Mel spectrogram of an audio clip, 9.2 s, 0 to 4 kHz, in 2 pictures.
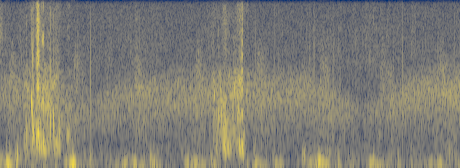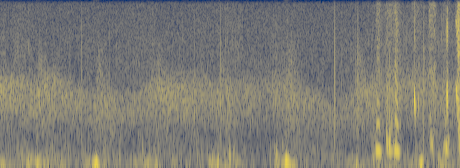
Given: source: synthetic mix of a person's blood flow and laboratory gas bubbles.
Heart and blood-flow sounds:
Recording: Doppler ultrasound of blood flow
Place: subclavian vein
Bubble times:
0.22-0.74 s: bubbles
2.10-2.49 s: bubbles
8.32-8.63 s: bubbles
8.70-8.82 s: bubbles
8.88-8.97 s: bubbles
9.02-9.12 s: bubbles
9.14-9.21 s: bubbles
From the record:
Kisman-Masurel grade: 223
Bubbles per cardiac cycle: several, 3 to 8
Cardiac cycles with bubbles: 10 to 50%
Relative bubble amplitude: loud (0.450 to 0.775)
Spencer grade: 2 (many but less than half of the cardiac periods contain bubble signals, singularly or in groups)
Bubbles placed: anywhere in the cardiac cycle

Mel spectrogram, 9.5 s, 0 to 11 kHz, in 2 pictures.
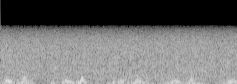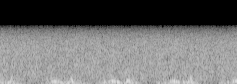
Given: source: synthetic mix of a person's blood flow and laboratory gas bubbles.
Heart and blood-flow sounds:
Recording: Doppler ultrasound of blood flow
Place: precordium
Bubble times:
0.00-0.02 s: bubbles
From the record:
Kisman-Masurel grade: 213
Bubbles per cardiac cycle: several, 3 to 8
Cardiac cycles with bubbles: 1 to 10%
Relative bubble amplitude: loud (0.450 to 0.775)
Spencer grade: 1 (occasional bubble signal discernible with the cardiac motion signal, with majority of cardiac periods free of bubbles)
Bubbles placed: only in the low amplitude regions of the cardiac cycle

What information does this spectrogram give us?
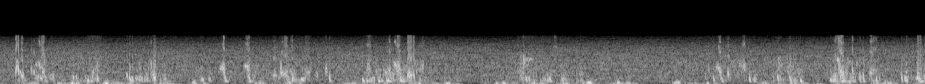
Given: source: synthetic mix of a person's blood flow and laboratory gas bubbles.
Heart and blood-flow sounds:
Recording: Doppler ultrasound of blood flow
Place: precordium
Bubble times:
0.12-0.57 s: bubbles
0.67-1.15 s: bubbles
1.23-1.70 s: bubbles
1.92-2.31 s: bubbles
2.43-2.60 s: bubbles
2.72-3.21 s: bubbles
3.24-3.35 s: bubbles
3.60-4.26 s: bubbles
5.17-5.70 s: bubbles
5.75-5.84 s: bubbles
7.01-7.59 s: bubbles
7.73-8.07 s: bubbles
8.28-8.84 s: bubbles
8.98-9.26 s: bubbles
From the record:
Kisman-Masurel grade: 233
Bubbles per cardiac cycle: several, 3 to 8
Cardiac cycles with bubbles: 50 to 99%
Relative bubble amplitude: loud (0.450 to 0.775)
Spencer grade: 3 (all of the cardiac periods contain showers or single bubble signals, but not dominating or overriding the cardiac motion signals)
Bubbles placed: anywhere in the cardiac cycle

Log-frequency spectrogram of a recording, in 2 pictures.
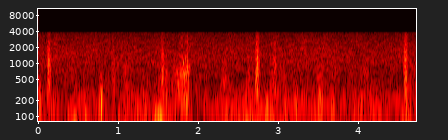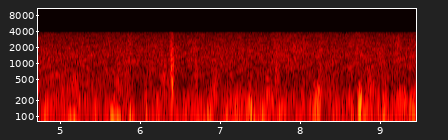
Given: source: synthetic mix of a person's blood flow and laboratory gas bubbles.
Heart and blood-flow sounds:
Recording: Doppler ultrasound of blood flow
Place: subclavian vein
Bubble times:
1.57-1.93 s: bubbles
From the record:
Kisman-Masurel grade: 113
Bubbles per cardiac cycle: 1 to 2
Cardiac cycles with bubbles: 1 to 10%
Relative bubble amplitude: loud (0.450 to 0.775)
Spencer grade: 1 (occasional bubble signal discernible with the cardiac motion signal, with majority of cardiac periods free of bubbles)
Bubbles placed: anywhere in the cardiac cycle

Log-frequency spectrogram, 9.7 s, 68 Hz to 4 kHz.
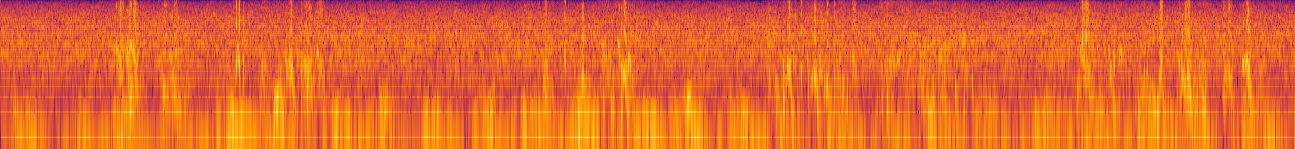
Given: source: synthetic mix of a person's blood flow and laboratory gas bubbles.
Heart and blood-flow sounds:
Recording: Doppler ultrasound of blood flow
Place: precordium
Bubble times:
0.84-1.10 s: bubbles
1.18-1.41 s: bubbles
1.73-1.89 s: bubbles
1.92-2.01 s: bubbles
2.04-2.50 s: bubbles
4.01-4.17 s: bubbles
4.21-4.79 s: bubbles
5.75-6.46 s: bubbles
6.58-7.33 s: bubbles
8.05-8.44 s: bubbles
8.47-8.76 s: bubbles
8.79-9.09 s: bubbles
9.15-9.50 s: bubbles
From the record:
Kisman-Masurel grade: 332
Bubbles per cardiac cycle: rolling drumbeat, 9 or more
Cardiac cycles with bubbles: 50 to 99%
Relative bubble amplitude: moderate (0.250 to 0.450)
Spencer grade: 3 (all of the cardiac periods contain showers or single bubble signals, but not dominating or overriding the cardiac motion signals)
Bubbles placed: anywhere in the cardiac cycle

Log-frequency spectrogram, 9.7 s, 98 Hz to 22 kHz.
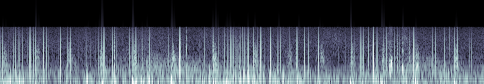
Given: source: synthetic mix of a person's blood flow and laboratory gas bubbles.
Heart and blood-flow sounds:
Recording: Doppler ultrasound of blood flow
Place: subclavian vein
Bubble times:
7.78-7.87 s: bubbles
8.04-8.09 s: bubbles
From the record:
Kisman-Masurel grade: 213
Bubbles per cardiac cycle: several, 3 to 8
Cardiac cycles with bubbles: 1 to 10%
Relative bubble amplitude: loud (0.450 to 0.775)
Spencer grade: 1 (occasional bubble signal discernible with the cardiac motion signal, with majority of cardiac periods free of bubbles)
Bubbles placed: anywhere in the cardiac cycle

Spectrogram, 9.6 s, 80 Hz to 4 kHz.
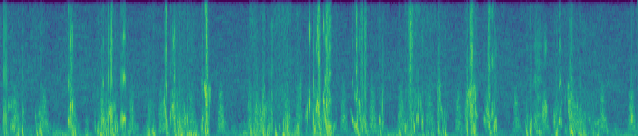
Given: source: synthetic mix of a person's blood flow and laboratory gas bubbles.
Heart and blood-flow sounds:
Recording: Doppler ultrasound of blood flow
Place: subclavian vein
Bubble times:
0.04-0.40 s: bubbles
0.52-0.68 s: bubbles
0.99-1.19 s: bubbles
1.42-1.92 s: bubbles
2.19-2.37 s: bubbles
2.43-2.92 s: bubbles
3.01-3.19 s: bubbles
3.74-4.55 s: bubbles
4.59-5.06 s: bubbles
5.25-5.53 s: bubbles
5.67-5.78 s: bubbles
5.97-6.74 s: bubbles
6.96-7.19 s: bubbles
7.25-7.50 s: bubbles
7.87-8.22 s: bubbles
8.29-9.04 s: bubbles
9.46-9.53 s: bubbles
From the record:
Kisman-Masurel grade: 343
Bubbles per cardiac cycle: rolling drumbeat, 9 or more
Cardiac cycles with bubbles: 100%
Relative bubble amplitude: loud (0.450 to 0.775)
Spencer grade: 3 (all of the cardiac periods contain showers or single bubble signals, but not dominating or overriding the cardiac motion signals)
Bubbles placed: anywhere in the cardiac cycle

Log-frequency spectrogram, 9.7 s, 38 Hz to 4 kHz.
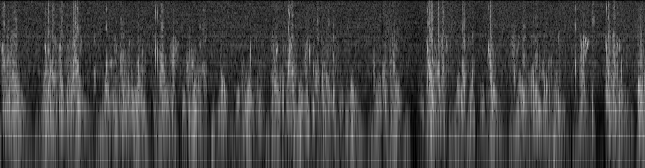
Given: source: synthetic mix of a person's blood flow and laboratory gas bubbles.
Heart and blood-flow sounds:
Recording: Doppler ultrasound of blood flow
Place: precordium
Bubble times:
0.00-0.33 s: bubbles
0.64-1.23 s: bubbles
1.39-1.45 s: bubbles
1.56-2.21 s: bubbles
2.29-2.50 s: bubbles
2.53-2.69 s: bubbles
2.76-3.10 s: bubbles
3.60-3.79 s: bubbles
3.83-3.97 s: bubbles
4.05-4.46 s: bubbles
4.54-5.08 s: bubbles
5.58-5.64 s: bubbles
5.71-6.01 s: bubbles
6.37-6.71 s: bubbles
6.92-7.13 s: bubbles
7.29-7.44 s: bubbles
7.66-8.43 s: bubbles
8.59-8.94 s: bubbles
9.04-9.40 s: bubbles
9.53-9.68 s: bubbles
From the record:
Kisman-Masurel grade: 342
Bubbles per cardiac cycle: rolling drumbeat, 9 or more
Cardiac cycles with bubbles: 100%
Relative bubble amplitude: moderate (0.250 to 0.450)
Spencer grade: 3 (all of the cardiac periods contain showers or single bubble signals, but not dominating or overriding the cardiac motion signals)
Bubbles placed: anywhere in the cardiac cycle

